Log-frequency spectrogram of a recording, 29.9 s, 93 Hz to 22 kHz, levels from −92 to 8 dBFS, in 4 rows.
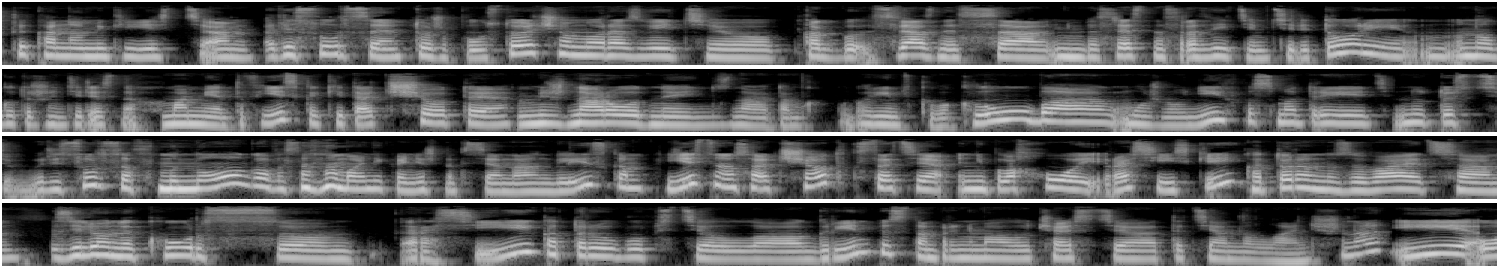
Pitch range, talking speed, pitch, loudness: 185-230 Hz, 135 wpm, 205 Hz, -19 LUFS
